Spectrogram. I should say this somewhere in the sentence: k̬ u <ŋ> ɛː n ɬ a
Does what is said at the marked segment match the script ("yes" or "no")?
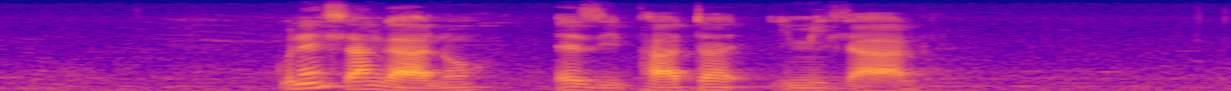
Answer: no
